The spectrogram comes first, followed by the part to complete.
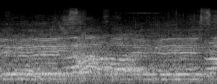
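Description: A crowd of protesters chanting a slogan in unison, the voices drawing out long syllables together.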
